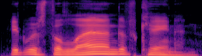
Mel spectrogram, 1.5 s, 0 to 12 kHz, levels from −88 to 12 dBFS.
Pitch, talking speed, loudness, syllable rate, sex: 110 Hz, 235 wpm, -17 LUFS, 5.2 syllables/s, male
